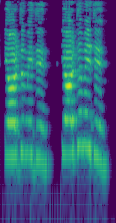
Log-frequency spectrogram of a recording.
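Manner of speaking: loud, high, drawn-out cry for help; shouting for help. A narrator's reading. Cat alerting the king's carriage, shouting for help. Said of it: "diye bağırmış".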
